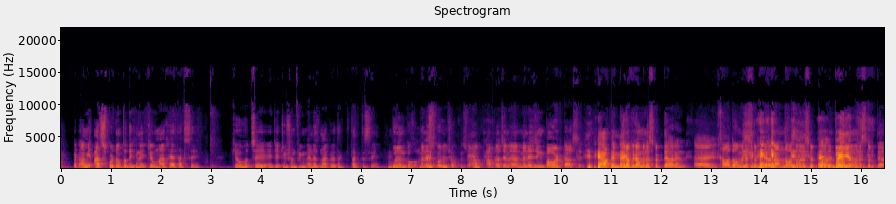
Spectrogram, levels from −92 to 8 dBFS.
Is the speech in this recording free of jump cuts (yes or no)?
no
